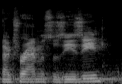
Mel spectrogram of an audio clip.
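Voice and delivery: ordinary delivery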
